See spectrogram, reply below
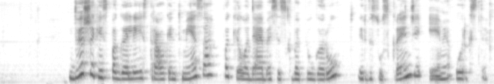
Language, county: Lithuanian, Kaunas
